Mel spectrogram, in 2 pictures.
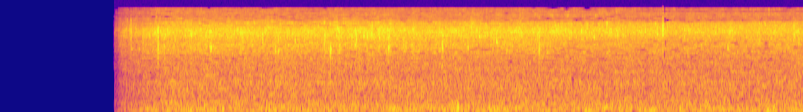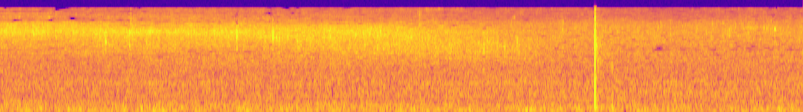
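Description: Ground beef sizzling in a cast-iron Dutch oven: a steady high frying hiss with small pops, starting about half a second in and easing off near the end. A single sharp click comes about seven seconds in.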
